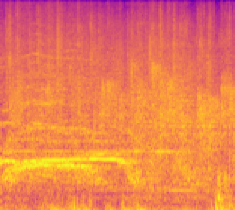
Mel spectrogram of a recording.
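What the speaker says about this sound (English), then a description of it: "clap if you like the first couple more" Audience clapping at a live dating show event, a steady wash of applause running throughout with some crowd noise and a faint tonal hum over it.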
